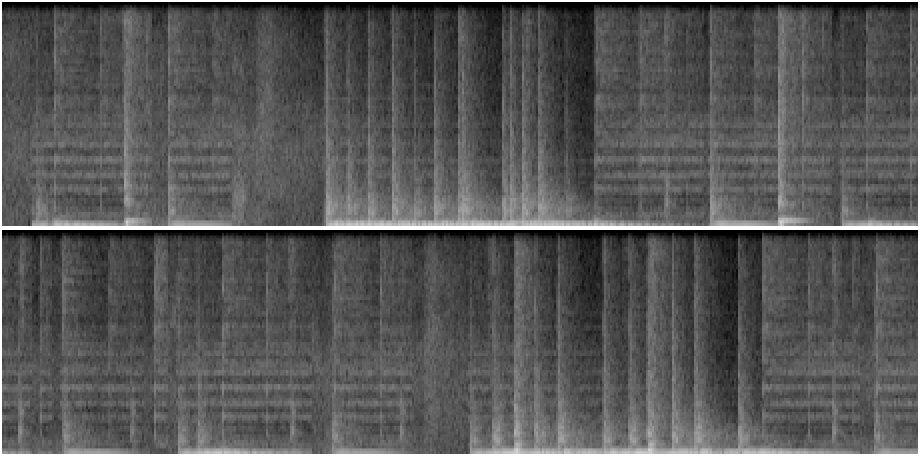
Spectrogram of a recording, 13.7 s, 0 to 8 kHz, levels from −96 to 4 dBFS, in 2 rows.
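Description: Comfort noise in place of the background appears at 0.00–0.23, 1.13–1.25, 1.73–2.42, 9.20–9.35, 9.95–10.37 and 13.31–13.40 s. In these quiet stretches of the music, about 21 to 24 dB below the loud passages, the sender likely stopped transmitting, and the receiver filled each gap with synthetic noise. The real background gives way to a flat, featureless hiss, from the same level to about 4 dB quieter, with nothing above 8 kHz.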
